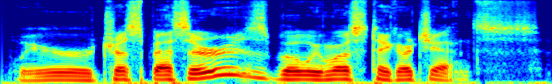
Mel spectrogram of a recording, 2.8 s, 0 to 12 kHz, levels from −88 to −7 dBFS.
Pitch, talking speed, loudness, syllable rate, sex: 140 Hz, 175 wpm, -15 LUFS, 4.7 syllables/s, male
